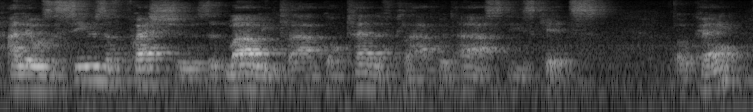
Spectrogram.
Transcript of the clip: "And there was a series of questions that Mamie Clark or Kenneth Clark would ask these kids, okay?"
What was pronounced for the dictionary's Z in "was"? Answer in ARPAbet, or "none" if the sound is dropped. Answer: Z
